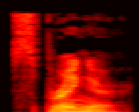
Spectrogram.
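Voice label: "springer", English, British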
